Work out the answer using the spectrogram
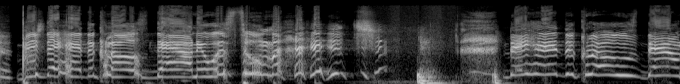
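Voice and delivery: laughing very hard, cracking up.

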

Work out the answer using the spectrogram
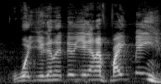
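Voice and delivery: squeaky, very high, loud cartoon-style voice, belted. Talking about the Popeye movie, doing a Popeye voice. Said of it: "I felt like that was an okay Popeye".

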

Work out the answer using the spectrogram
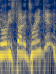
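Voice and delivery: put-on very loud, high, grouchy girl voice. Retelling meeting a girl, quoting what she first asked: girl Oscar the Grouch voice. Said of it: "it was like Oscar the Grouch. But in girl".

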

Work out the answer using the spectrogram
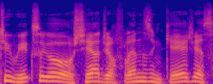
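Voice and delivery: attempted Cornish accent. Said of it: "That was my Cornish impression".

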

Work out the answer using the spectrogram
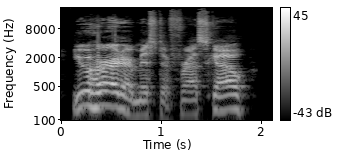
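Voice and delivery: firm, authoritative, commanding voice. Reading a story aloud, a character backs up the mother's order to Dan: authoritative voice. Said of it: "said Cal in an authoritative voice".

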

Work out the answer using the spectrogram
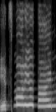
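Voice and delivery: very high, squeaky, loud, baby-like bad cartoon voice. Asked by a co-host to do a final Mario: Mario impression. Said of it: "Do your Mario".

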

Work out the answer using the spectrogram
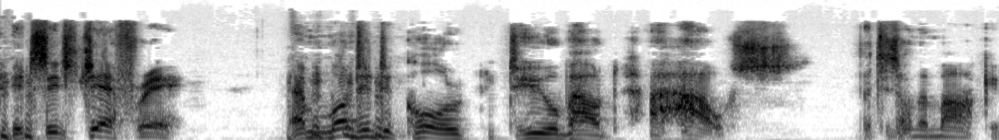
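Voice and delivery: mock elderly man voice. Retelling phoning work pretending to be someone else: imitating an old man. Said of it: "I've pretended to be an old man".

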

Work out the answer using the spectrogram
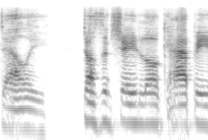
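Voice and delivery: disguised, warped-sounding, put-on distorted voice. Narrating home video footage, voicing the voice heard in it, distorted voice. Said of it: "I'm trying to do a distorted voice".

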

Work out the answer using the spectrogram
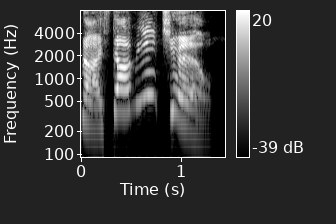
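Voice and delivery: put-on overly enthusiastic, high, very loud, overeager voice. Mocking how a character greets Obi-Wan in a scene: overly enthusiastic Anakin impression. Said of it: "Anakin's, like, overly enthusiastic".

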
